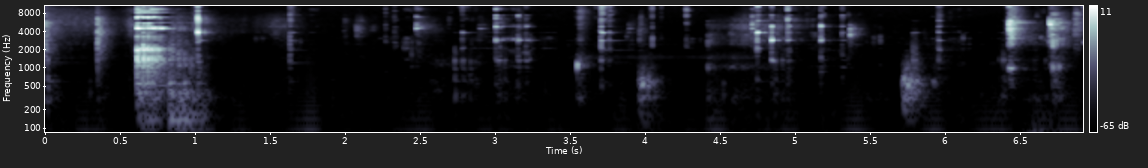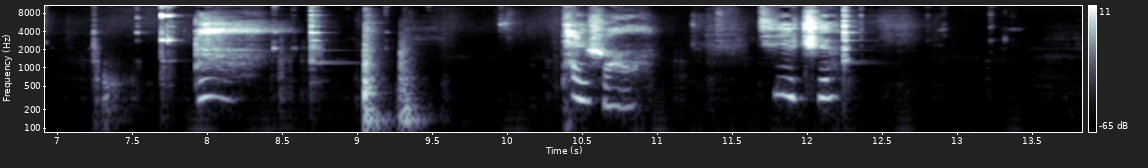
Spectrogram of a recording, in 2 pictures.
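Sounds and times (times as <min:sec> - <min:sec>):
glasses of cold drinks clinking in a toast: 0:00.6 - 0:01.1, 0:02.8 - 0:09.4
speech: 0:10.4 - 0:11.0, 0:11.8 - 0:12.3.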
